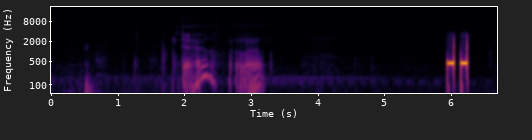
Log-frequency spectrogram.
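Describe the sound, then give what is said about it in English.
Two short, identical electronic beeps ring out close together near the end, a clean steady call-waiting tone signalling another incoming call on the phone, following some faint murmured speech earlier. “No, I've never got another call on this phone, and they just did that just now.”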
